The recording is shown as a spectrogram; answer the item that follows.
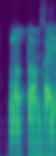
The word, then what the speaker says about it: Lautoka: First off, am I pronouncing the name of your town right? Lautoka? Lautoka, yeah.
